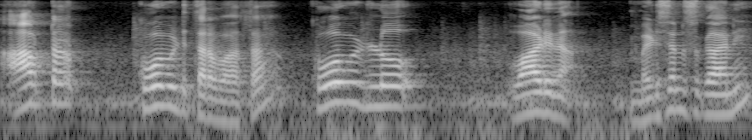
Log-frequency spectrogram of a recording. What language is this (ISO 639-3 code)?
tel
